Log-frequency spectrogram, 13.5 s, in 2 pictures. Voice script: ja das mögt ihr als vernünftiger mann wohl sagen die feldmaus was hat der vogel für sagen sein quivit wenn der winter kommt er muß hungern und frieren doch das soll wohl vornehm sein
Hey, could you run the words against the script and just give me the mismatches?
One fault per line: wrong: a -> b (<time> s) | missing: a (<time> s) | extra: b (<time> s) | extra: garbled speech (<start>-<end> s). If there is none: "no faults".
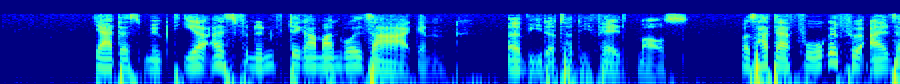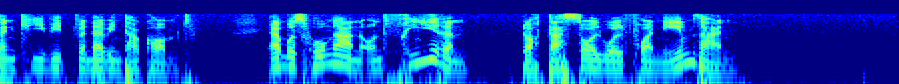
extra: erwiderte (3.8 s)
wrong: sagen -> all (6.5 s)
